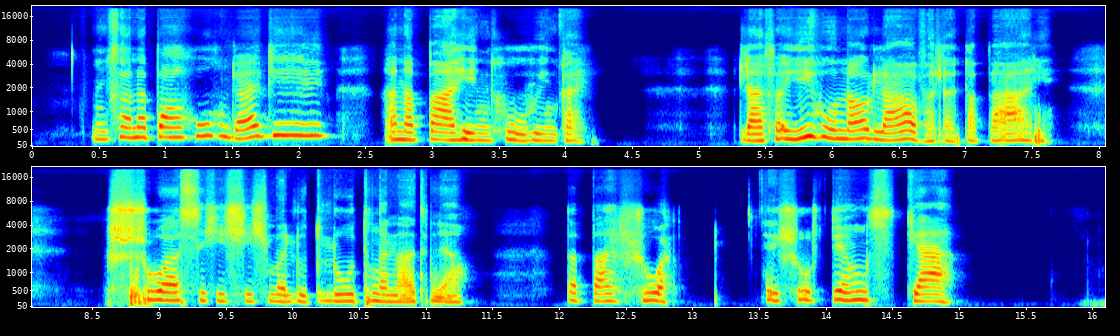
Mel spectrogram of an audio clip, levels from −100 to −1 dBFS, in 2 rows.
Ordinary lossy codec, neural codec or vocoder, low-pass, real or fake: none; codec, 44.1 kHz, 2.6 kbps, SNAC; none; fake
